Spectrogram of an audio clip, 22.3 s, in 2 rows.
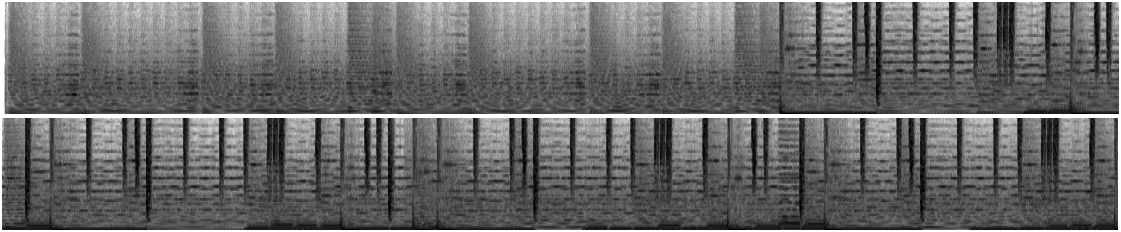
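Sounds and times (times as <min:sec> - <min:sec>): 
music beat: 0:07.6 - 0:22.3.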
